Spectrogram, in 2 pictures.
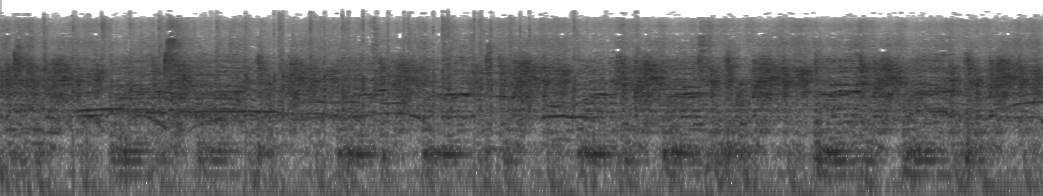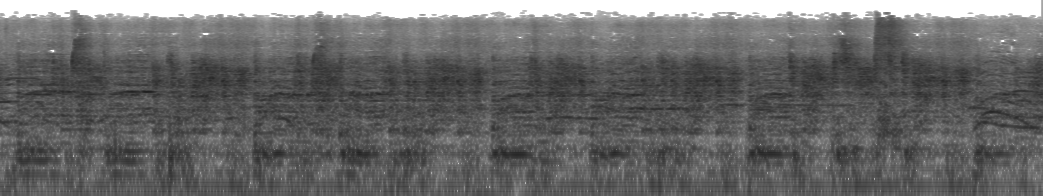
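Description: Turntable scratching on Technics turntables over a hip-hop beat: short rising and falling record sweeps cut in rhythm against a steady kick-and-snare loop.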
